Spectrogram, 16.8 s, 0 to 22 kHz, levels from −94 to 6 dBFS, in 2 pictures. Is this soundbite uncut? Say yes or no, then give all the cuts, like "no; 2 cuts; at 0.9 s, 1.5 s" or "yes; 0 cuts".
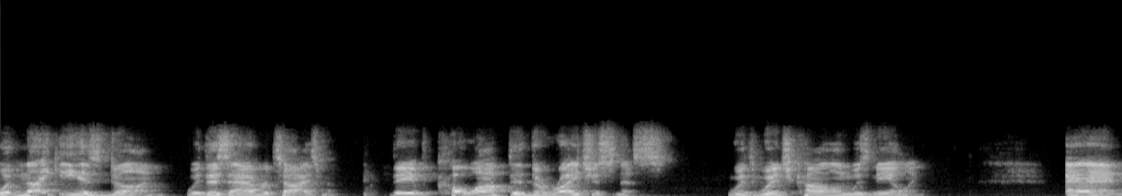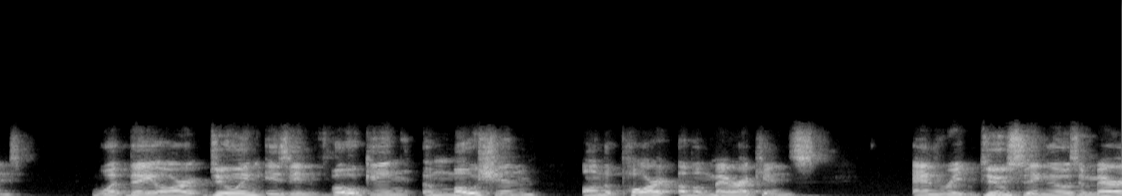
no; 1 cut; at 2.8 s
